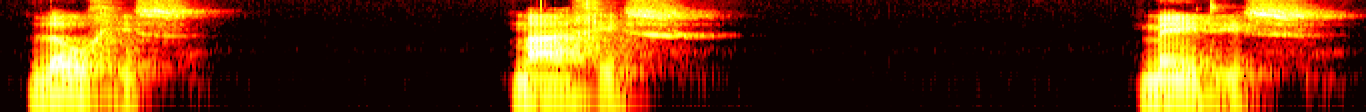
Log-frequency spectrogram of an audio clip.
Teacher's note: if the letter combination SCH appears at the end of a word, it's generally pronounced as a voiceless consonant S. So in this case, the letters CH are silent.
